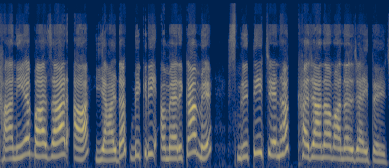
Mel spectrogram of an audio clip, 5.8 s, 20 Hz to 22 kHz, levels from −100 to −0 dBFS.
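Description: From start to finish the speech carries Opus voice compression, with plainly audible damage consistent with a hybrid setup near 16 kbps. Below 8 kHz a linear-prediction coder rebuilds the voice from a coarsely coded excitation, making it hoarse and faintly robotic, while the band above is filled by a thin transform layer. On a spectrogram the upper region looks smeared and blotchy in blocks that fit 20 ms frames, with harmonics above 8 kHz breaking up.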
